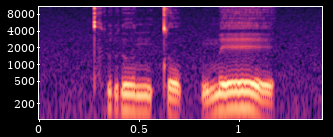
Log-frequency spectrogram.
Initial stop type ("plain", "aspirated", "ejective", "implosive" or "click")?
aspirated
